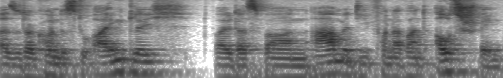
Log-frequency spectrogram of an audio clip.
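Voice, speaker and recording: Through audible room echo, a man at fairly low pitch talks at a moderate pace with fairly even intonation. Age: 20s. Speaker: church youth volunteer. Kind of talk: casual chat.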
